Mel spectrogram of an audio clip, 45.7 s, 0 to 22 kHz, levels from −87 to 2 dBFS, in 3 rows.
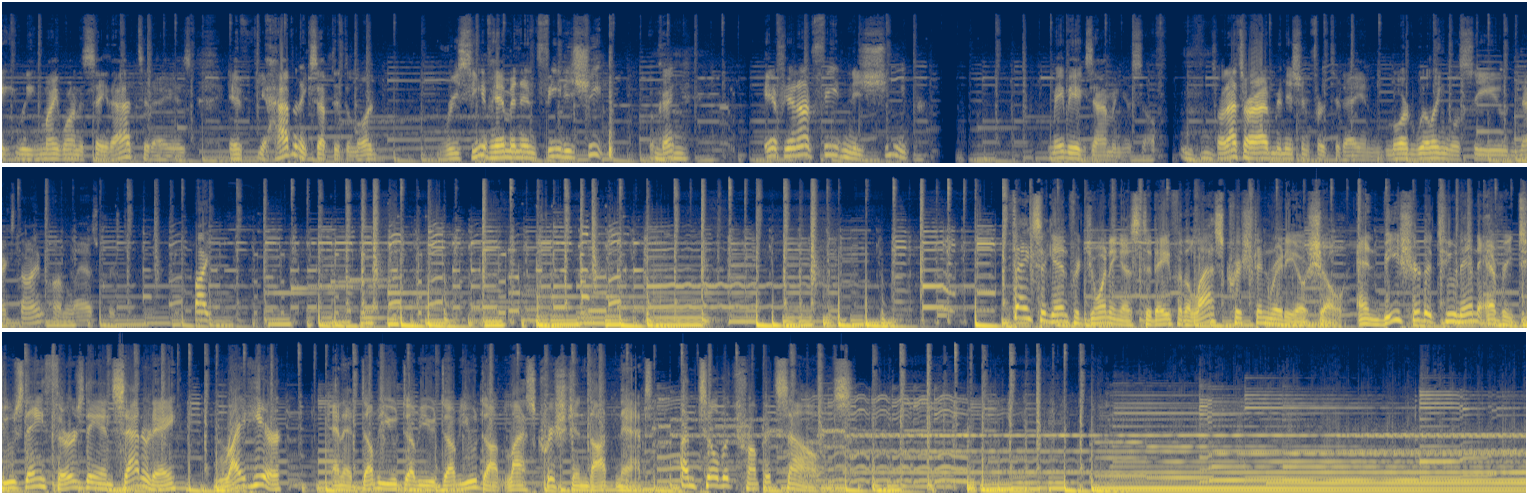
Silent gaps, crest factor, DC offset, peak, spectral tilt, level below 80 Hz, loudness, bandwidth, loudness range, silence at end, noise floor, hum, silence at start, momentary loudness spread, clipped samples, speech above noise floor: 9.41-9.53 s; 12 dB; under 0.1%; 0 dBFS; -6 dB/octave; -20 dBFS; -11 LUFS; 16 kHz; 10 LU; 0 s; -35 dBFS; none; 0 s; 14 LU; under 0.1%; 24 dB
